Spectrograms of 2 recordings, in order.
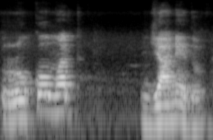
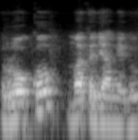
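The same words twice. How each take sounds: First: There is a pause after mat. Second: There is a pause after roko. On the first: Do not stop him, let him go. "अगर यही चिन्ह यहाँ लग जाता है" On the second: Stop him, do not let him go. "लगा है तो आपको रुकना है यहाँ पे अल्प समय के लिए, रोको, फिर आप बोलेंगे मत जाने दो"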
